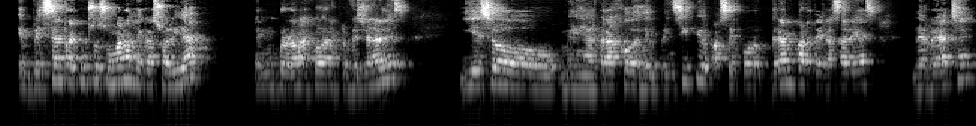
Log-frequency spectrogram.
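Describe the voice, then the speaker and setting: The speaker is a woman with a medium pitch and ordinary pitch variation. She talks at a fairly quick pace in an ordinary speaking voice. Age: 40s. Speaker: HR director. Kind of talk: interview.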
